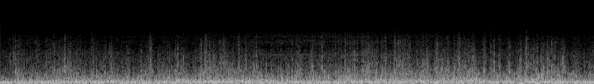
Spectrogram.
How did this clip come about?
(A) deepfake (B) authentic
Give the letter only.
A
